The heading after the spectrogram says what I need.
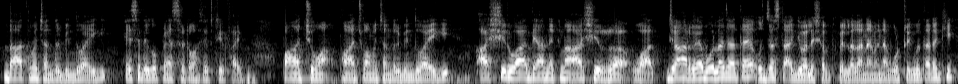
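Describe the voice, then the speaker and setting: A man's voice: medium pitch, fairly even intonation, fairly quick, a little mellow. A man teaching a grammar lesson, explaining corrections one by one and often checking in with his students.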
